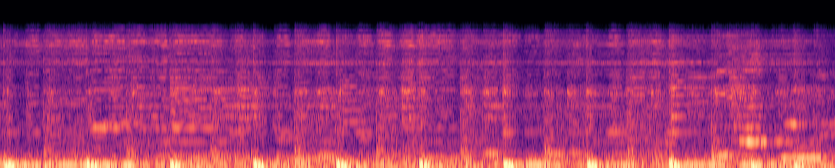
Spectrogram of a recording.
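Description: Live zydeco band playing an instrumental passage, a saxophone to the fore over a steady drum beat.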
